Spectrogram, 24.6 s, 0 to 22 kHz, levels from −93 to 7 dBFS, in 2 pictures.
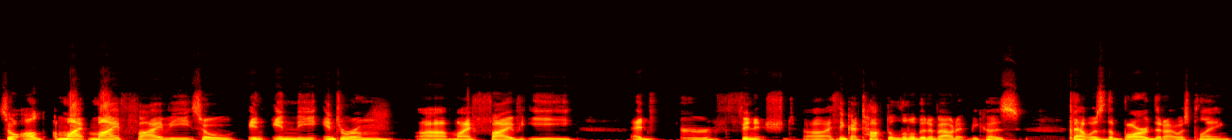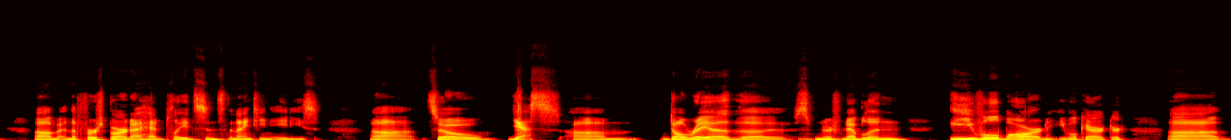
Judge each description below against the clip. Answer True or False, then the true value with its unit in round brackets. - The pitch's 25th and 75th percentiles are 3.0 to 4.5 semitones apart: False (5.4 semitones)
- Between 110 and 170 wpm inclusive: True (150 wpm)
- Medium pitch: False (130 Hz)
